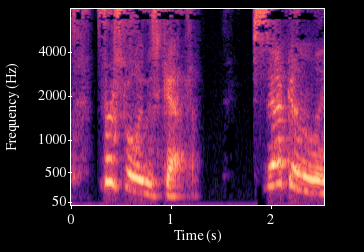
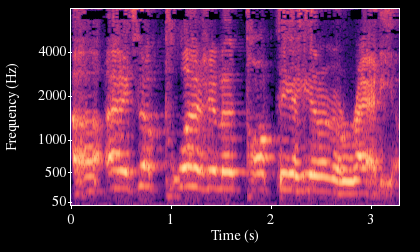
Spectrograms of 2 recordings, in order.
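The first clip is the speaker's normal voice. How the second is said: put-on heavy New York accent, laid on thick, pitched up; 5 semitones higher than usual. Retelling how a New Yorker sounded coming over the radio, in a thick New York accent. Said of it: "He had an incredibly thick accent".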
